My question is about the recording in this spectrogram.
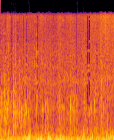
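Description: Footsteps and a small plastic ride-on toy's wheels on snowy pavement: a toddler pushing the toy along, giving irregular scuffs and knocks.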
